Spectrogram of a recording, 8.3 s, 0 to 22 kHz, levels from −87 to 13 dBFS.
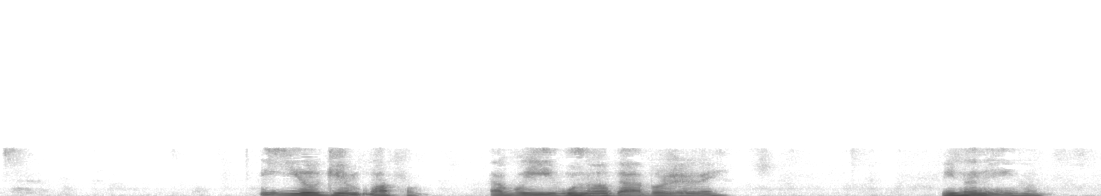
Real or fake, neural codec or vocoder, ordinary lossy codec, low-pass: fake; codec, 16 kHz, 1.1 kbps, Voila-Tokenizer; MP3, 32 kbps; 5.4 kHz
